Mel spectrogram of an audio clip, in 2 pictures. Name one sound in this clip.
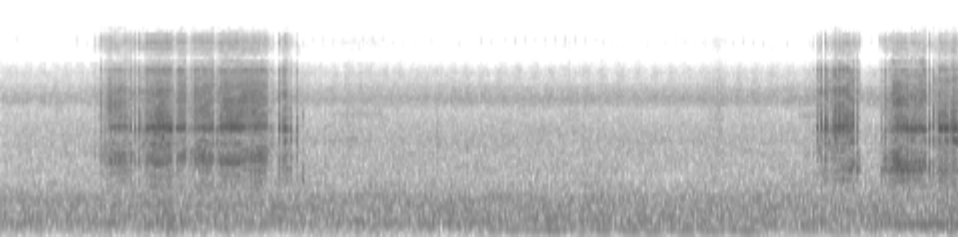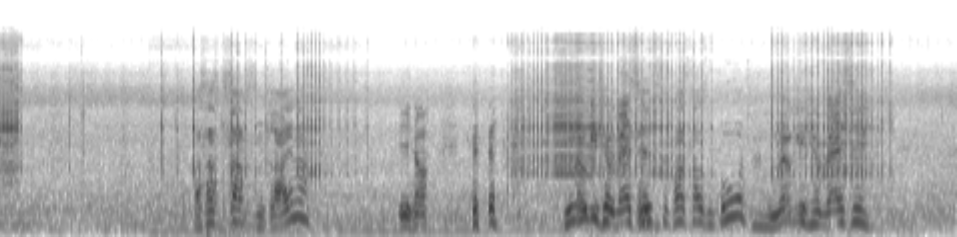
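A fishing reel's drag buzzes in short bursts as line is pulled out.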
